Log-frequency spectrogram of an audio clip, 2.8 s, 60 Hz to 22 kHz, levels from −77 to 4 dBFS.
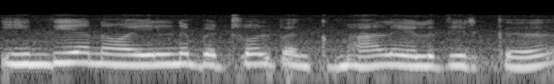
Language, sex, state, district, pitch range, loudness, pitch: Tamil, female, Tamil Nadu, Namakkal, 215-245 Hz, -12 LUFS, 230 Hz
